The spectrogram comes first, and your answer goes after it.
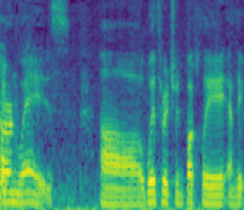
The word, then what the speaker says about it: Aranjuez: He gave his first recital at 12, and at 17 performed the Concierto de Aranjuez, that's right. Aranjuez, with Richard Buckley and the Oakland Symphony Orchestra, who has performed in Europe, South America, and the Caribbean.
